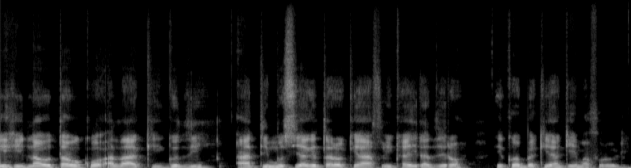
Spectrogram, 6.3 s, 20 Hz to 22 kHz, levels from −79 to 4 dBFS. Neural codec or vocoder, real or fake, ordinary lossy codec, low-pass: codec, 44.1 kHz, 7.8 kbps, DAC; fake; none; none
